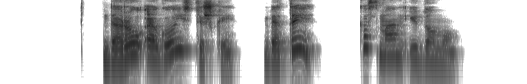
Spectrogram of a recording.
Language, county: Lithuanian, Šiauliai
